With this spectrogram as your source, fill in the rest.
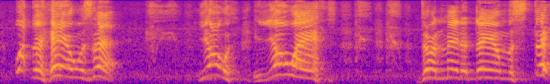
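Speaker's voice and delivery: every word drawn out, very high pitched voice. Doing impressions of comedians for others: Steve Harvey impression. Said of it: "Steve Harvey was good".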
